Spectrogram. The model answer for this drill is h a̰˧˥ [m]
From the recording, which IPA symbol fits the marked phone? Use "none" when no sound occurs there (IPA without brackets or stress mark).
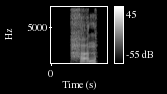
n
